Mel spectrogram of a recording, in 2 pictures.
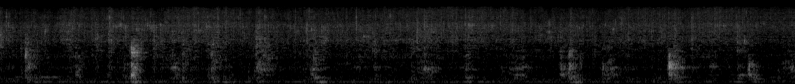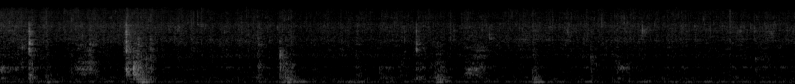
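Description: Chopped green capsicum, onion and garlic sizzling in hot oil in a nonstick pan, with a steady high hiss. A wooden spatula scrapes and taps the pan as the vegetables are stirred, giving scattered clicks, a few of them louder.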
